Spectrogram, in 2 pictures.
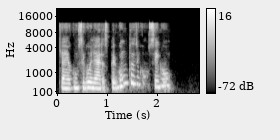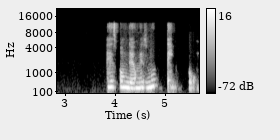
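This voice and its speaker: A woman's voice: fairly high pitch, animated, moderate pace, no room sound, clean studio sound. Chatty woman with a light Gaúcho accent. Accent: light Gaúcho Brazilian Portuguese. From Rio Grande do Sul, Brazil. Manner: chatty, warm greetings to viewers by name. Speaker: webinar speaker. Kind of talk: live webinar talk.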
